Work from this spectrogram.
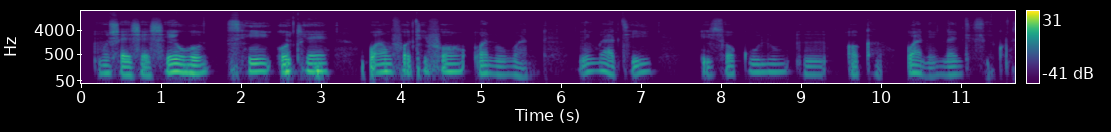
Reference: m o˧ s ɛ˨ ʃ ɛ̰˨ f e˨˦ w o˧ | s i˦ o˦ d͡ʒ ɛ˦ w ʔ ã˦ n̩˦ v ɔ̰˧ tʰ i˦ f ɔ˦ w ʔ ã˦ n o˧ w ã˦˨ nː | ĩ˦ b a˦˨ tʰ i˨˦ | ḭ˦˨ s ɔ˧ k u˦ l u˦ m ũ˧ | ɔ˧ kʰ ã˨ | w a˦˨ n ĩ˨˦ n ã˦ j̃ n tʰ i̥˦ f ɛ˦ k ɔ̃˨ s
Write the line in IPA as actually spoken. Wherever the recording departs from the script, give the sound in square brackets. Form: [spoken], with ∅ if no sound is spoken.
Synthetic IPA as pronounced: m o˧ [ʃ] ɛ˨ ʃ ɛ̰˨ [ʃ] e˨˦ w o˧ | s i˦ o˦ d͡ʒ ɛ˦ w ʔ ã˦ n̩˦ [f] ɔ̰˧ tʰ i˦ f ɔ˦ w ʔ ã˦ n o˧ w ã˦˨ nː | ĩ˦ [ɡ͡b] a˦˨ tʰ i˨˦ | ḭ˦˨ s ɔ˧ k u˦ l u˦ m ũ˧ | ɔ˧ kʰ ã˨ | w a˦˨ n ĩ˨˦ n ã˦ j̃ n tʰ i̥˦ [s] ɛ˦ k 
